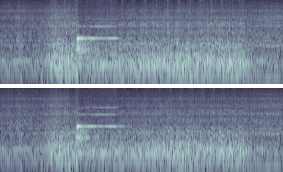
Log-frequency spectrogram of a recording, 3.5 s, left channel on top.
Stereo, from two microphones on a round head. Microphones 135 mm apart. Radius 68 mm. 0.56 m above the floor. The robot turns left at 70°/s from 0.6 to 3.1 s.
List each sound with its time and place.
0.9 s a piano: 175° left, 1.4 m; by 1.5 s 140° left, 1.4 m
